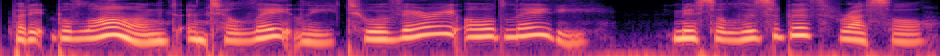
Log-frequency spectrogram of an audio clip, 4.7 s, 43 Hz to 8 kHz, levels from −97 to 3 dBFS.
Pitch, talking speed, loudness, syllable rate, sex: 225 Hz, 165 wpm, -16 LUFS, 5.6 syllables/s, female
